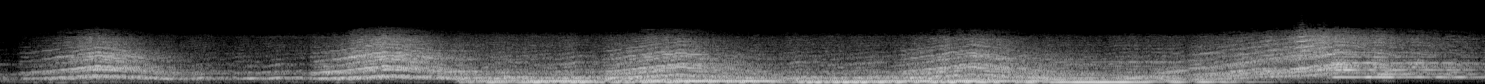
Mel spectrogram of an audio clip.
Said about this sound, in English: Somehow the engine coughed and spit us back to the station.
